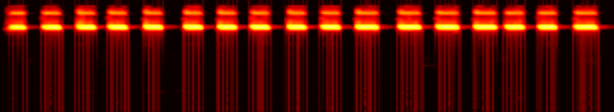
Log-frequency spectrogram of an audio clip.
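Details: Male cricket chirping on a summer evening: loud, clean, high-pitched pulsed chirps repeated steadily about four times per second, each a short buzzy burst, with no other sounds in the background.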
